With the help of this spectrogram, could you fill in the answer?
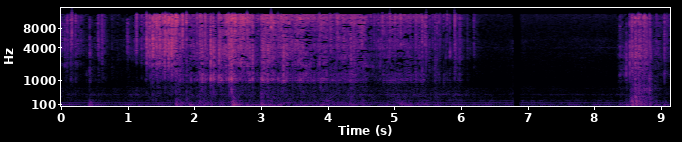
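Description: Dry pink soap shavings are crushed in fists, giving a dense, bright crackling crunch that swells loudest in the first half over a steady low hum. A pile of the flakes is then pressed with flat hands, making softer, muffled crunching that ends in one last louder crisp burst.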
